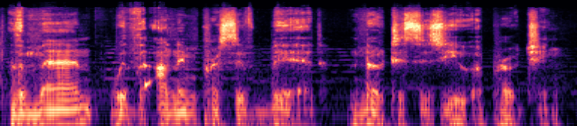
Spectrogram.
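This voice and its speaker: An actor voicing a wry game narrator who speaks in the second person, with a very deep, gravelly voice. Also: male voice, lively intonation, normal speed, over music.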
